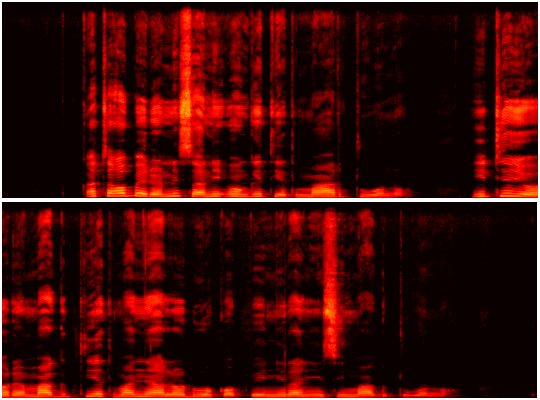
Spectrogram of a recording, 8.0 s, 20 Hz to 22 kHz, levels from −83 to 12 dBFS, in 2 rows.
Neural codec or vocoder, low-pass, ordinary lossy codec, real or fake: none; none; none; real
